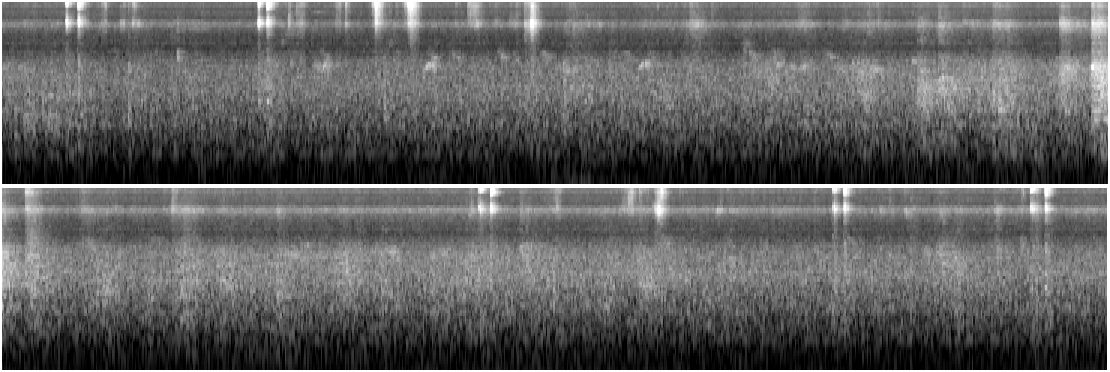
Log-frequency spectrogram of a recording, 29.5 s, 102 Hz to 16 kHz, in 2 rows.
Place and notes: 224台灣新北市瑞芳區大埔路錢龍新城 - Silent morning
place:
Where I live with my wife, people here is nice; the main street 大埔路(Da-pu Rd.) have most stores which provide our living, includes post office and 7-11.
But the site I take this recording, which is my rented house, doesn't have any stores in the community, and very, very quiet, that you can heard it from the recording I take.
recording:
Don't have much sounds, except someone is ready to drive and argue with his wife's door slang of the car, or riding on the motorcycle which is popular down here(Taiwan).
situation:
A carless morning, and it's just few people outside go for job or school, most of the people nearby is staying home doing their business, which is sleep taking, house work doing, or net-surfing through the smart phone.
